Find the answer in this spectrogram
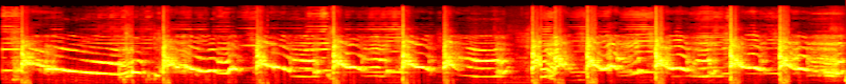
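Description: A pet dog sings in drawn-out, sliding howls that swoop down and waver in pitch. Short, sharp clicks or taps break in between the phrases.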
